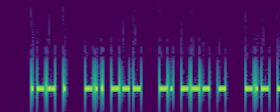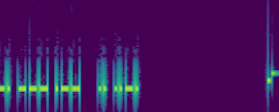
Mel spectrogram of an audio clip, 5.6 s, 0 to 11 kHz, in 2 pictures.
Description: Morse code, heard as a keyed tone, about 44 wpm, 700 Hz. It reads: WE DO NOT KNOW IF
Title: Sets of 5 Words Encore2 45wpm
